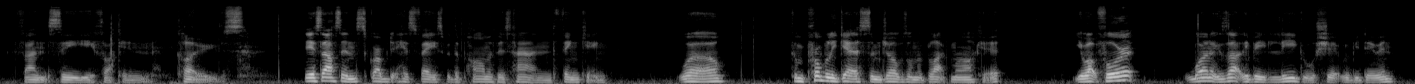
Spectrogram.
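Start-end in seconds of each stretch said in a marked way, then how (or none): 0.1-2.4 low, forced out between clenched teeth. In a role-play, the character says the next word through gritted teeth. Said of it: "says the next word through somewhat gritted teeth".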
